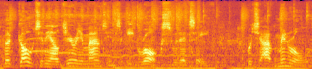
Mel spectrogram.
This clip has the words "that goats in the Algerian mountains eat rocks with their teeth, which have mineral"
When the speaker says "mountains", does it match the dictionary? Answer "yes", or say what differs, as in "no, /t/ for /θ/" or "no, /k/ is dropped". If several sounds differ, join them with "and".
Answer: yes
